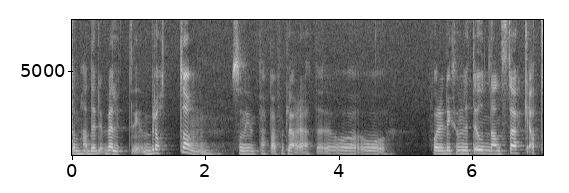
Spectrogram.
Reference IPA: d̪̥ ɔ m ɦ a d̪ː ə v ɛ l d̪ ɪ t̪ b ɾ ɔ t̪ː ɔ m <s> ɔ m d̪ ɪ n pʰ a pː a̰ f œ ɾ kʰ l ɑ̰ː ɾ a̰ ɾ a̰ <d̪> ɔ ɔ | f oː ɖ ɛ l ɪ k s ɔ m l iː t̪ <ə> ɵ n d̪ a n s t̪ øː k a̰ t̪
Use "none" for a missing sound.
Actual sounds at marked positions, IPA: s, t̪, ə

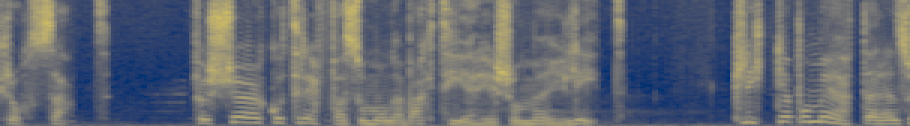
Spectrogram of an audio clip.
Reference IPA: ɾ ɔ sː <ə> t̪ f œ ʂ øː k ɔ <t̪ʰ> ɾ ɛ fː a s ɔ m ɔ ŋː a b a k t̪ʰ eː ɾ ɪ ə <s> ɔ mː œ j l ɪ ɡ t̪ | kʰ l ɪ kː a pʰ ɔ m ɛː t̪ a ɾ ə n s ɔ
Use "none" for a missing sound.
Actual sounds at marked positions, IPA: a, t̪ʰ, ʂ

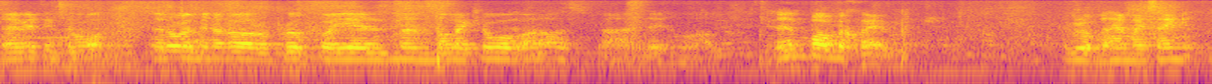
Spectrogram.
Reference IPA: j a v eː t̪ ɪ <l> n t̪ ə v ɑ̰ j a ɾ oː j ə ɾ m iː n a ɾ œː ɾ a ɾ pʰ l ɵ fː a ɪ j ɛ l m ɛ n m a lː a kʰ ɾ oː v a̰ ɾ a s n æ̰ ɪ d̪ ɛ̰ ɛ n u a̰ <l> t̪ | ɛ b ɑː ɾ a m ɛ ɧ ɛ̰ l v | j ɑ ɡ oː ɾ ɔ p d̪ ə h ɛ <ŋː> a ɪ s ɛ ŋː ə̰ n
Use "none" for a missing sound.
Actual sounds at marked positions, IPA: none, l, mː

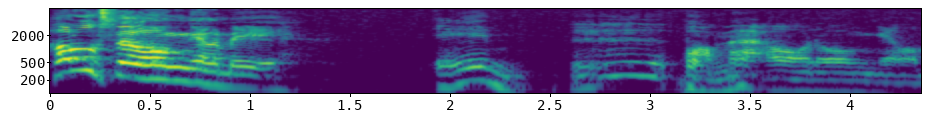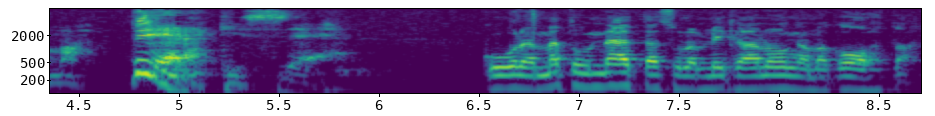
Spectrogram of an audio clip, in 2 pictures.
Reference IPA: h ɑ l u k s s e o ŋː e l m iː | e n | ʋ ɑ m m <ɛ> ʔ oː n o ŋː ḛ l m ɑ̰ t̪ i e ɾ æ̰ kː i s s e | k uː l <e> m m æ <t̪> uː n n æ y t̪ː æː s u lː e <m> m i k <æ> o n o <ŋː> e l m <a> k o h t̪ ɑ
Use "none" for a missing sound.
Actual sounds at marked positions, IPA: æ, e, t̪, m, æ, ŋː, ɑ

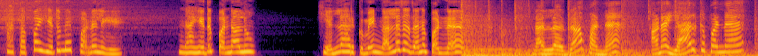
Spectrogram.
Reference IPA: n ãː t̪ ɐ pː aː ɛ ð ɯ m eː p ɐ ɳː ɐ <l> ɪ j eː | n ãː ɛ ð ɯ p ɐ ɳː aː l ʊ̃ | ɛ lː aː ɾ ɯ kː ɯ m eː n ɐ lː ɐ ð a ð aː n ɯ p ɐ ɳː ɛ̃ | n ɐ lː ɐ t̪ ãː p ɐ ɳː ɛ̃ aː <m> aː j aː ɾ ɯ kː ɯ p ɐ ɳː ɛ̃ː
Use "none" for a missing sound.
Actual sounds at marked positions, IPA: l, n

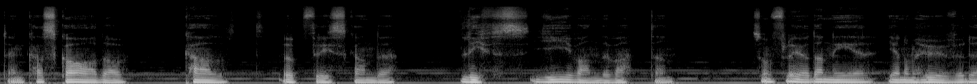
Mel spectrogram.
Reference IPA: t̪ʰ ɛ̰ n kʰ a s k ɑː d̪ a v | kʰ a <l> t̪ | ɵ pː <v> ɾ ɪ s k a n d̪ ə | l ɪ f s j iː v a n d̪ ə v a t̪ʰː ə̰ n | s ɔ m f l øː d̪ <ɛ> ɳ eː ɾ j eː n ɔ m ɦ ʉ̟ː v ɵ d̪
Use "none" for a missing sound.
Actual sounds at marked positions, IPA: l, f, a

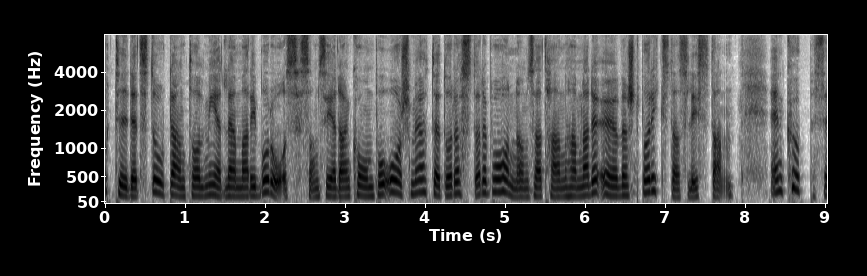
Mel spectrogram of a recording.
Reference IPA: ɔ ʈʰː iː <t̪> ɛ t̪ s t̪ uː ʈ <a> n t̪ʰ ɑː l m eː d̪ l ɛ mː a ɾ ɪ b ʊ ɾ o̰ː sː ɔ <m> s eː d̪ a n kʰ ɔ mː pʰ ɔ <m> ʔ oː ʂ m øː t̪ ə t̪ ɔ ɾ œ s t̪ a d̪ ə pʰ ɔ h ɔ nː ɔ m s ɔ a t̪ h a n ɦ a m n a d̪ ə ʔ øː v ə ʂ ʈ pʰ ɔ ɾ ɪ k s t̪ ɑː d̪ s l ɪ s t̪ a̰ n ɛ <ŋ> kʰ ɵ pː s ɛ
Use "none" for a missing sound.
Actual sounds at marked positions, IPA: d̪, a, m, none, n

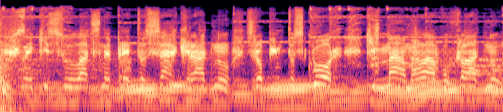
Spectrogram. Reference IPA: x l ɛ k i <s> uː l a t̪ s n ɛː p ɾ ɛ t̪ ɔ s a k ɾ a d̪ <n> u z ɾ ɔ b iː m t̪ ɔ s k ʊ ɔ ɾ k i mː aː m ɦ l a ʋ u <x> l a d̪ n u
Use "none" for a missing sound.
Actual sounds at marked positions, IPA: s, n, x

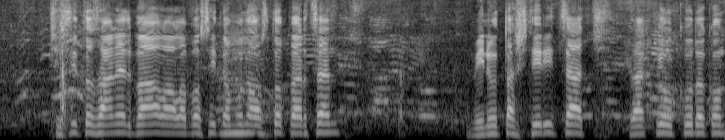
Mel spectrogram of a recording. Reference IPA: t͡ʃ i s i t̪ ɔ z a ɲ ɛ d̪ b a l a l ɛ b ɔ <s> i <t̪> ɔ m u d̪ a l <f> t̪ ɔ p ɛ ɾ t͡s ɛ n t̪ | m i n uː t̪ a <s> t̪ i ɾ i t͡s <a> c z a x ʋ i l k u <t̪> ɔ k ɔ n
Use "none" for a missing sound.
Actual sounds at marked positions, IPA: s, t̪, s, ʃ, a, d̪

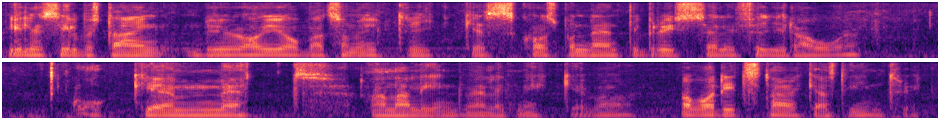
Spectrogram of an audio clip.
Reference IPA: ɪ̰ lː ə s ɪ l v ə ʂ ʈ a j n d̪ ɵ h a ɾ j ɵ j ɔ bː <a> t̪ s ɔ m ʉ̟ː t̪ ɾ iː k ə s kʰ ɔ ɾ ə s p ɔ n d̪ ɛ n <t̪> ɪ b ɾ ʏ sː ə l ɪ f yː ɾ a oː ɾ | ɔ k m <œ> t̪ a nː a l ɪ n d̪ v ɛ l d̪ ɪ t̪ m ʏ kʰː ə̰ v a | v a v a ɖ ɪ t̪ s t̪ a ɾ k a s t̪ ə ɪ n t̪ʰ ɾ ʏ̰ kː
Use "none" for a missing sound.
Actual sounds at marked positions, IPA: a, t̪, œ

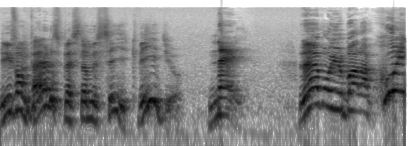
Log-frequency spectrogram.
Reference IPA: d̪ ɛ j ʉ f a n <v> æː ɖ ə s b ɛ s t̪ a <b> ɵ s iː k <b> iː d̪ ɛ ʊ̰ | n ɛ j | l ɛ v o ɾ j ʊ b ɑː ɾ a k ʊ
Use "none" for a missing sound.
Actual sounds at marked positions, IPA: v, m, v

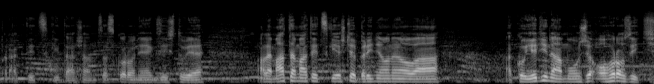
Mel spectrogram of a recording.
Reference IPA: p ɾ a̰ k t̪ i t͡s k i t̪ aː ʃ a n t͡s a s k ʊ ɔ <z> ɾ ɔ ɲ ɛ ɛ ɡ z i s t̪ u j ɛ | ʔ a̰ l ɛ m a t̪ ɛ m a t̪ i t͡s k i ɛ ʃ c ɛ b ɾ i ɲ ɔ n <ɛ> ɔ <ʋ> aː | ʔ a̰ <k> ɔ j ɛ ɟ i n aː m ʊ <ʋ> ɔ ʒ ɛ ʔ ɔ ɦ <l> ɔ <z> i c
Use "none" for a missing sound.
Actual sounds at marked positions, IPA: none, ɛ, ʋ, k, none, ɾ, z

